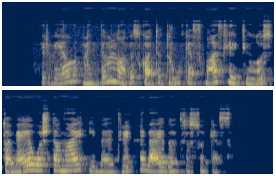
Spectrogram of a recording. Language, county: Lithuanian, Vilnius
